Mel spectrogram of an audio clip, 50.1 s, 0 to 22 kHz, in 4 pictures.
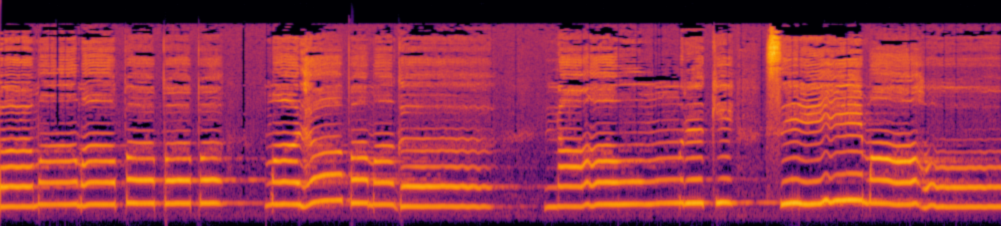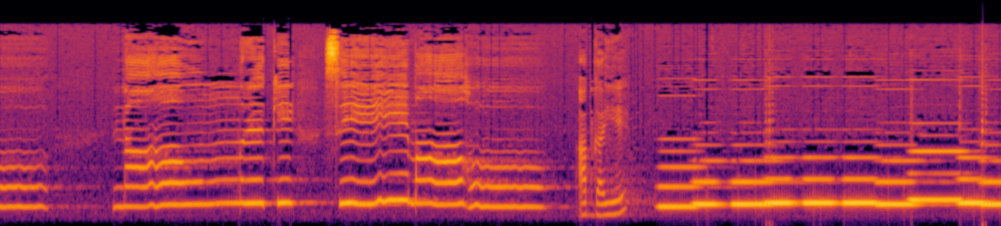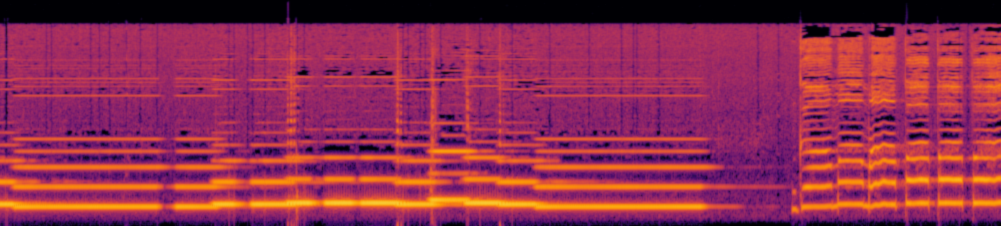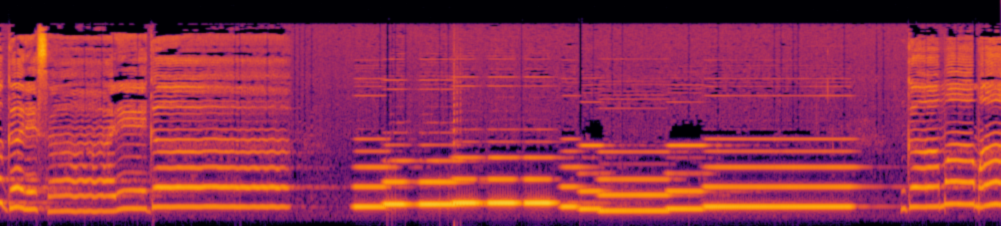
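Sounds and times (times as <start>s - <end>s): woman singing unaccompanied: 0.0s - 13.3s, 13.9s - 34.2s, 34.9s - 50.0s
electronic keyboard sustained notes: 20.7s - 37.5s, 41.9s - 50.0s.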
